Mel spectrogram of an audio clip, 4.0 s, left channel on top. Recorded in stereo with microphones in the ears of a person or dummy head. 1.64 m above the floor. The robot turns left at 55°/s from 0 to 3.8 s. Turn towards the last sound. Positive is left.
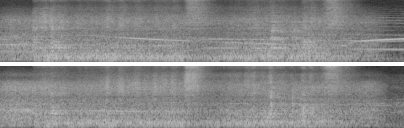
turn(degrees=-175)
